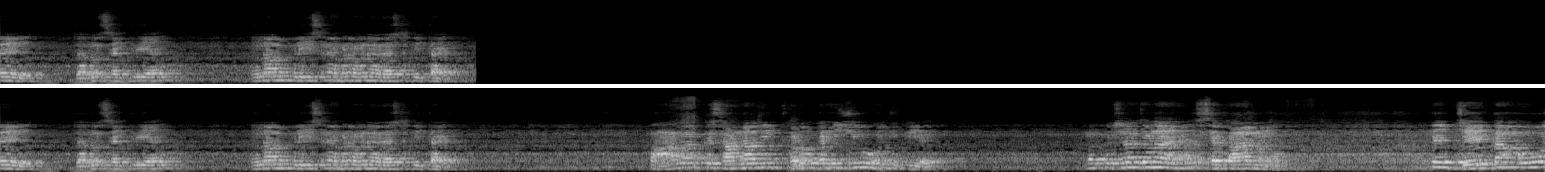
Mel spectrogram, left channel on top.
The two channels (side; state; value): left; drops out; at 4.8 s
